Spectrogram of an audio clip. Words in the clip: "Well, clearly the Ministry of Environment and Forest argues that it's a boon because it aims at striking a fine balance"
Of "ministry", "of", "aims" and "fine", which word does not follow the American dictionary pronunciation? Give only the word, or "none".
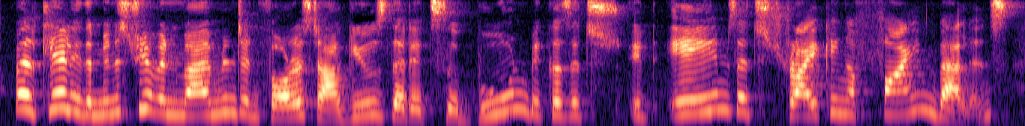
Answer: none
